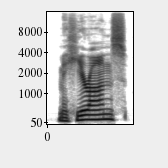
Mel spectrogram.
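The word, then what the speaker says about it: Mehuron's: And so, me-hyur-ons it is. Me-hyur-on, as in Lake Huron.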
